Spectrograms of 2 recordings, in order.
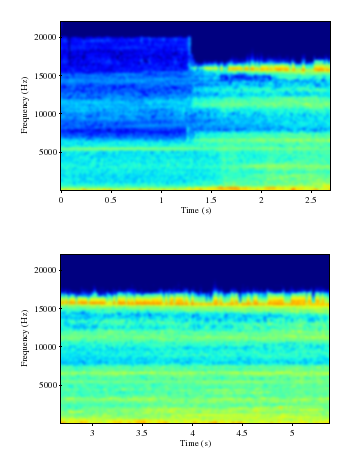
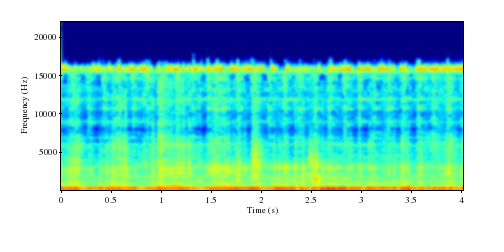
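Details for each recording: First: TeeWing Mars XTR hyper e-scooter front hub motor after adjusting the yellow cable and the brake caliper: smooth rising motor whine with no jitter or rough pulsing. The dual-motor jittering noise is fixed. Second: TeeWing Mars XTR electric scooter in dual-motor mode on cruise: constant jittery droning buzz through the frame from the front hub motor, which also lurches the scooter and loses power; caused by poor motor grounding; hub motor electrical noise.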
